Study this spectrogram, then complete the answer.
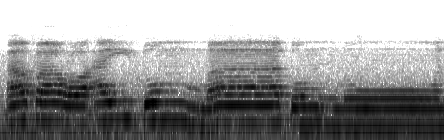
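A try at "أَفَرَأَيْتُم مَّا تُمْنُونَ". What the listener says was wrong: Ma dua harokat, tidak kepanjangan.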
